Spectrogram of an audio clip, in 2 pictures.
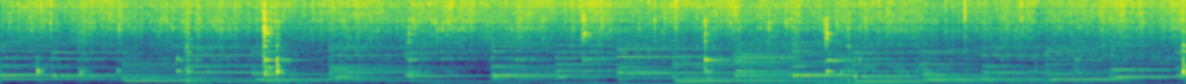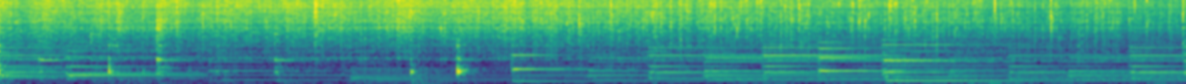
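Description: Chopped pork, onion and chili sizzling in a frying pan as a wooden spatula stirs it, scraping and knocking against the pan a handful of times, loudest as a double knock near two seconds in. Background music with slow, held notes plays under it.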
